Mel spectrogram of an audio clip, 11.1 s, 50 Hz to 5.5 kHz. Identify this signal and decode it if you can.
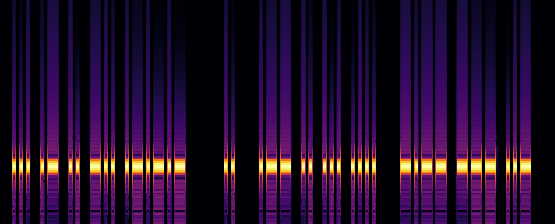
Morse code, heard as a keyed tone, about 17 wpm, 600 Hz. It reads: SAID. I WISH YOU
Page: Romanen Never af Ken Follet på engelsk.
